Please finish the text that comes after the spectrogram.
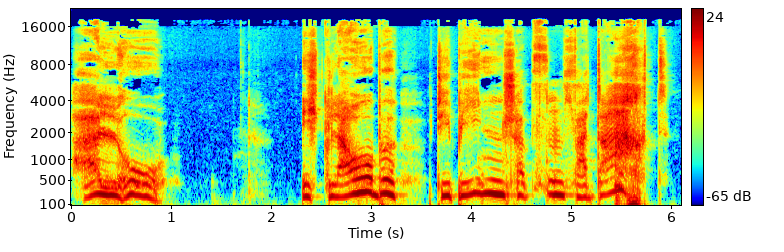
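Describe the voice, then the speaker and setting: Casting: woman as a male toy bear for a storybook, high-voiced, naive, ponderous and earnest, close dry sound. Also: drawn-out words, slightly rough, no echo, full character voice. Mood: conspiratorial. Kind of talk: storybook character voice.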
